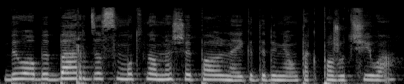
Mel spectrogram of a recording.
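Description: A woman voicing a tiny, tender-hearted girl in a storybook reading, speaking softly and pleadingly, a little above her narrating voice. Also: a little high, flat delivery, normal speed, lightly acted.

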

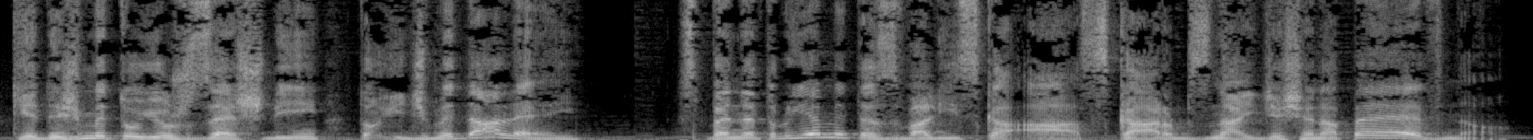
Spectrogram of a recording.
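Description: A man voicing a reckless, hot-headed boy who talks loudly and brashly. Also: mid-range voice, wildly swooping pitch, slow, breathy edge, faint music behind, full character voice. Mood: eager. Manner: brash and shouting.

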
